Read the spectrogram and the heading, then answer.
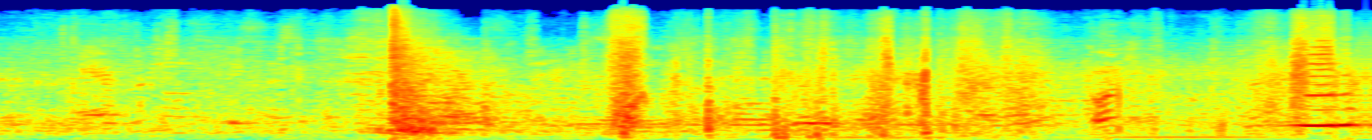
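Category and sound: household object, chair squeaking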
